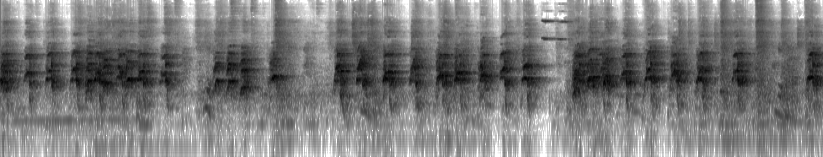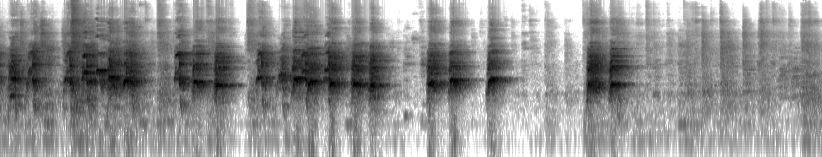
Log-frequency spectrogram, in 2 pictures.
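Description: A dog barking rapidly and repeatedly, several high barks a second in bouts of one to three seconds. The bouts grow shorter and further apart near the end.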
